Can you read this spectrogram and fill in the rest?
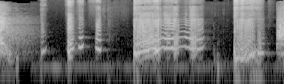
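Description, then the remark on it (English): A series of loud, wet raspberry-like fart noises made by a person blowing with the mouth against their arm, several short bursts followed by two longer, buzzing blasts with a sputtering, quivering texture. No talking. “Because yeah since you guys deserve it and since you gals deserve it, this is me making a fart sound on my arm in the act break.”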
